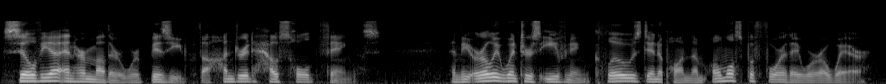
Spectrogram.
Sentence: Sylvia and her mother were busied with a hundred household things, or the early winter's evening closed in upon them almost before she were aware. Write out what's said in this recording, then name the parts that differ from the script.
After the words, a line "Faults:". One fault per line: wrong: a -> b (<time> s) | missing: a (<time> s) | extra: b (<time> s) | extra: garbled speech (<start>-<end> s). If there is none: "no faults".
Sylvia and her mother were busied with a hundred household things, and the early winter's evening closed in upon them almost before they were aware.
Faults:
wrong: or -> and (4.5 s)
wrong: she -> they (7.9 s)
